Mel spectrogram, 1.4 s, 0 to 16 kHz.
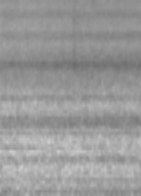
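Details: Glacier Bay dual flush toilet with a new Fluidmaster 400AH fill valve, refilling after a flush: a steady, soft hiss with no whistle or chatter, quieter than before. Normal refill.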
